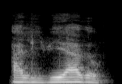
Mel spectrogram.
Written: Aliviado

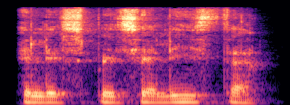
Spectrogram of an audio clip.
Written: El especialista

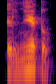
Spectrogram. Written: El nieto

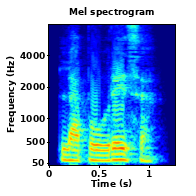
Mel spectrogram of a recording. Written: La pobreza

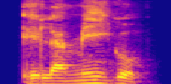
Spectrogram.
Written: El amigo

